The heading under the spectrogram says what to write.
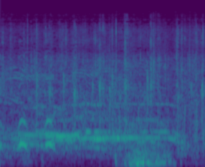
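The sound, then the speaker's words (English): A crowd claps and cheers steadily, cheering on a participant going as fast as he can to a door and back, with a dense wash of applause and scattered whoops and raised voices rising above it for a couple of seconds. “Hey, let's cheer him on.”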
